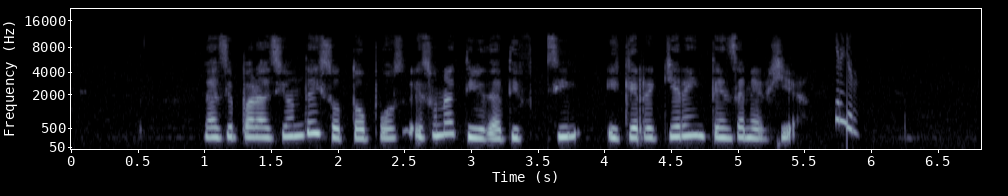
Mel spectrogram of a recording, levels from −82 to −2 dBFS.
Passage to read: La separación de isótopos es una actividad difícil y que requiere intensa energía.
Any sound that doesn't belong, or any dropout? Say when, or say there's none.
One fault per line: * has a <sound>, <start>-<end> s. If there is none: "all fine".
* has a dropout, 3.5-3.6 s
* has a chirp, 5.7-5.9 s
